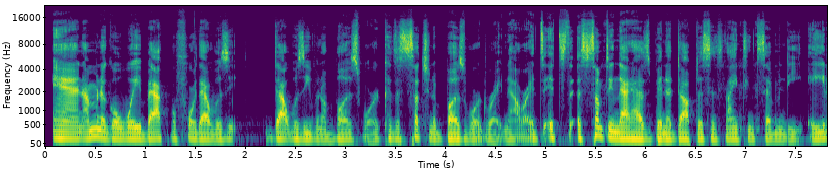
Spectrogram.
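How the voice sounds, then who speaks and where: A raspy woman in her forties, a life coach telling candid personal stories in a casual interview. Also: a bass voice, no echo. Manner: candid, rambling storyteller with frequent asides. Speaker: life coach, podcast guest.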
